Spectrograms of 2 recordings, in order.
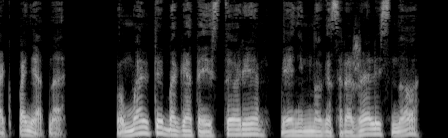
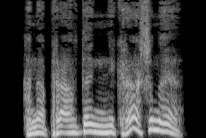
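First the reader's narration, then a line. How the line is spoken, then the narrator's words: Exclaiming. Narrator (Russian): воскликнул один из торговцев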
